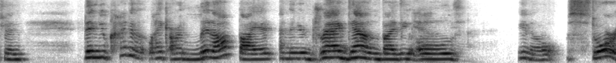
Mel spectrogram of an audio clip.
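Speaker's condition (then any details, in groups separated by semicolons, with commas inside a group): No condition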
